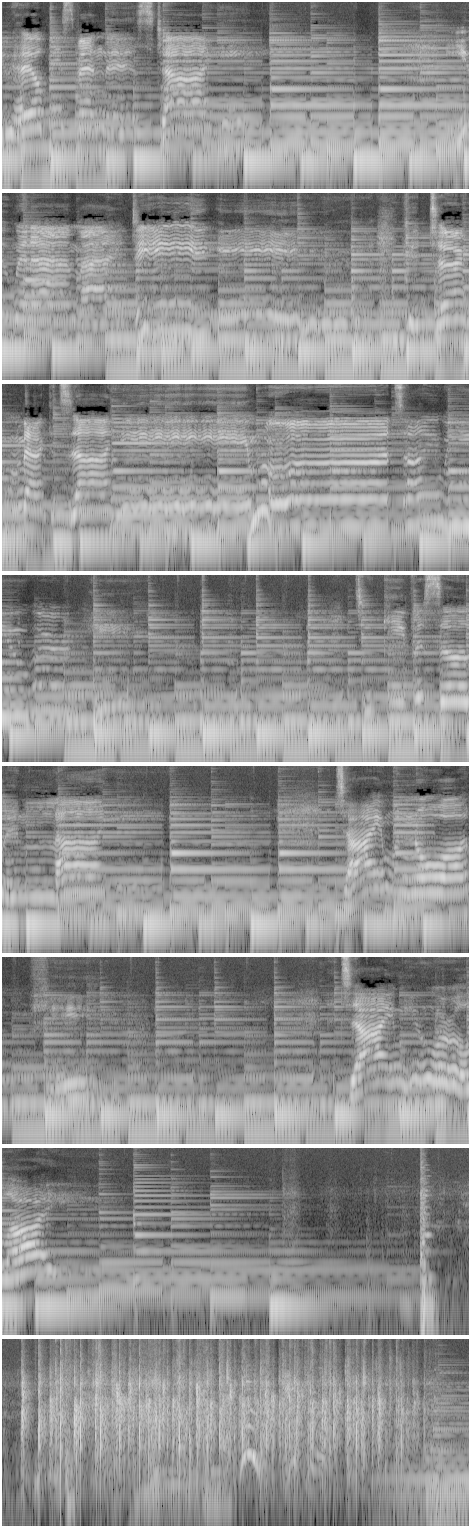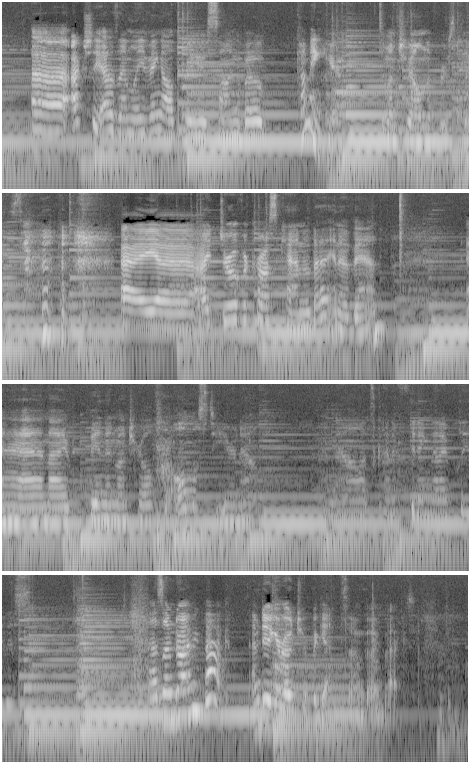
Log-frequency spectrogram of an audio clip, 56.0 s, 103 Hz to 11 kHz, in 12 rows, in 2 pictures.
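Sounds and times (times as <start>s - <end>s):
woman singing: 0.0s - 2.9s, 4.4s - 15.7s, 17.4s - 20.2s, 22.0s - 24.4s, 26.7s - 28.8s, 37.7s - 46.0s, 46.6s - 51.7s
acoustic guitar: 0.0s - 56.0s
audience applause: 32.9s - 37.2s.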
